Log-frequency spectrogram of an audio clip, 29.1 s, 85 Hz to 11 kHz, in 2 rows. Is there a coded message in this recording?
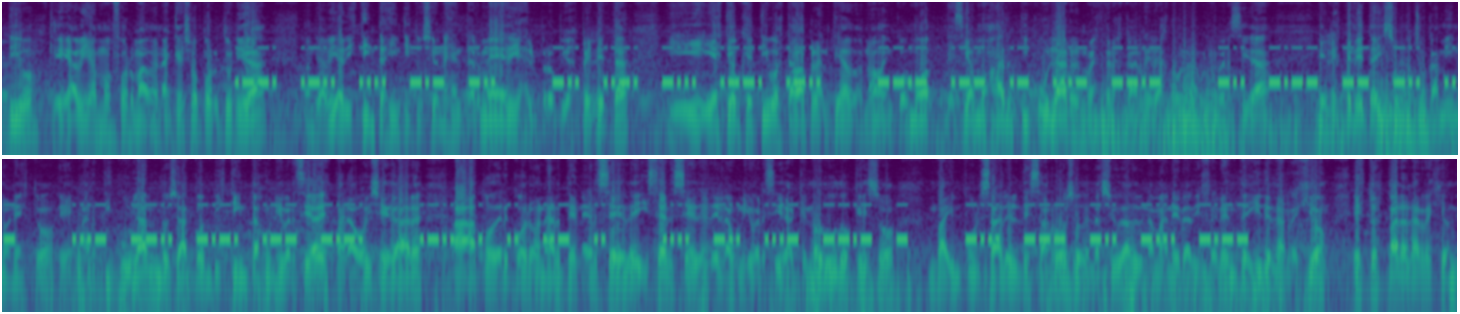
Yes: Morse code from 2.3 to 27.1 s, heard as a keyed tone, machine-sent, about 32 wpm, spaced as for 22 wpm, 860 Hz. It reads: PLHKD DFBPL QWAVQ DYMDU VZCWC LEIUI HDVQT BODBY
